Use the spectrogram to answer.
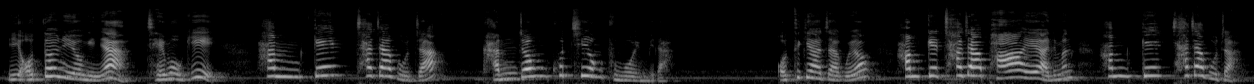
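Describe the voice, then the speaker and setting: A woman lecturing on adoption and parenting, asking the audience questions and acting out parent-child talk. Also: fairly high pitch. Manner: lively, acts out parent-child dialogue; asks the audience questions and answers them.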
